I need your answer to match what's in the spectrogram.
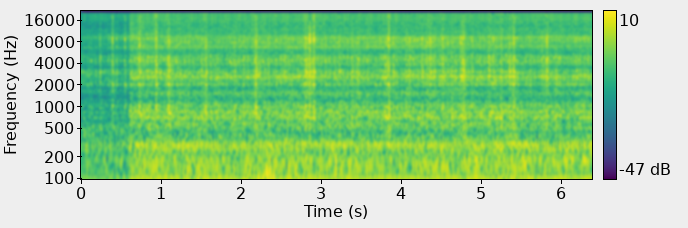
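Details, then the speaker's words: Ford C-Max 2.0 TDCi diesel at idle: loose, uneven rattle about four times a second, suspected to come from the failing smart-charging alternator that is being replaced. "that doesn't sound nice at all see what those rattles come from sounds like it's coming from the alternator"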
